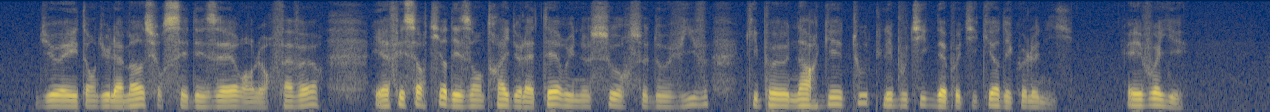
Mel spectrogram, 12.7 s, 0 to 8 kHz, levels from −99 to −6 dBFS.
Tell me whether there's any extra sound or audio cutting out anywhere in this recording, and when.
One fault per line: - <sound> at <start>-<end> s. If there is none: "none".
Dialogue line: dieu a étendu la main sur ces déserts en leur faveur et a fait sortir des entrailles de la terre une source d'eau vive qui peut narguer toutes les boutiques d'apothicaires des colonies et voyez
none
